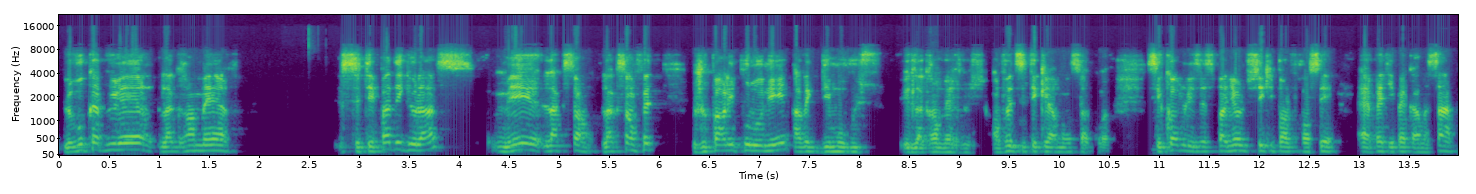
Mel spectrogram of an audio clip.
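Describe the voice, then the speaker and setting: A man's voice: mid-range voice, normal speed, slightly rough. Hesitant man on a dull video call. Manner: hesitant, many fillers and restarts. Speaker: guest. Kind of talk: casual chat.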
